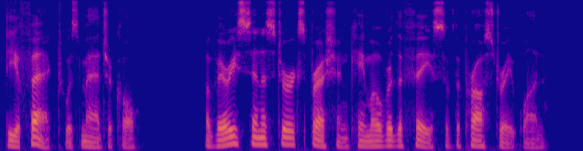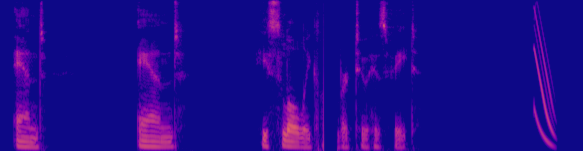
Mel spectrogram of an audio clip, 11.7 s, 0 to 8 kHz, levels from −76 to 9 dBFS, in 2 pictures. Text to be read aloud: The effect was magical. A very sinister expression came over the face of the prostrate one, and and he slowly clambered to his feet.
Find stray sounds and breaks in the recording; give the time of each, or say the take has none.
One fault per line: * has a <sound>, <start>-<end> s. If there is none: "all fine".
* has a dropout, 9.1-9.2 s
* has a chirp, 11.2-11.4 s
